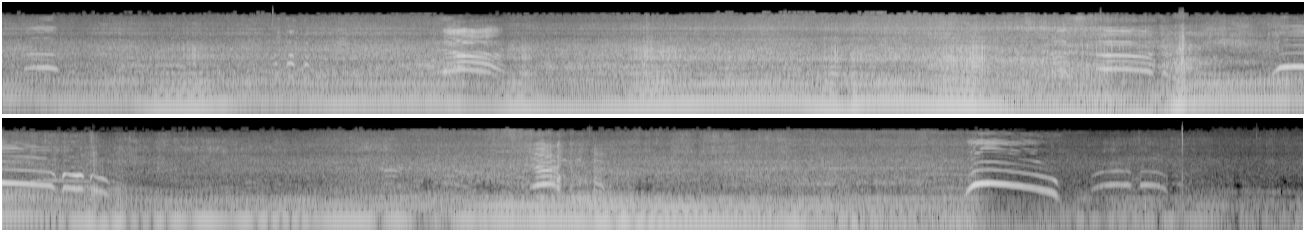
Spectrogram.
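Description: Heavy-duty pickup truck engines running under load as they tow a line of vehicles through snow: a low, steady drone that wavers and dips in pitch midway. People whoop and cheer several times over it.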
